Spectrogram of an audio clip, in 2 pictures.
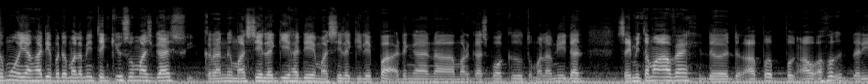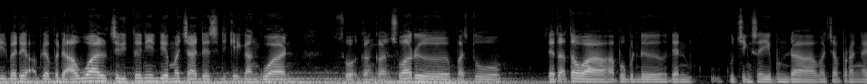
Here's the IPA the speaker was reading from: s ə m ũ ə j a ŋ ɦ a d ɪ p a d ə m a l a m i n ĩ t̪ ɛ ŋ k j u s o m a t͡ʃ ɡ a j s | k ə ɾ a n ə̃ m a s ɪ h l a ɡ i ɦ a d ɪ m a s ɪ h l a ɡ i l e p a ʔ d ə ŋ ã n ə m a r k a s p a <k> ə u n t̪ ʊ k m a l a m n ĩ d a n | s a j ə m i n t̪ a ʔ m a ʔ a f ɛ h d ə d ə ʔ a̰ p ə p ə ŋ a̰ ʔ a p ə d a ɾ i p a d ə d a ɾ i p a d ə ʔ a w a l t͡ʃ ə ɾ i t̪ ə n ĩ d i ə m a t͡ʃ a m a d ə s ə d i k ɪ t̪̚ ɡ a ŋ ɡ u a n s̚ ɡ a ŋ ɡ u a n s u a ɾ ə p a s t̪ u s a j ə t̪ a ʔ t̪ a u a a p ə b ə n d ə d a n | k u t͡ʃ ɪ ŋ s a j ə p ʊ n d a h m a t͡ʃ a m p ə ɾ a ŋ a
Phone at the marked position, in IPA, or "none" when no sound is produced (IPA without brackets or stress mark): k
